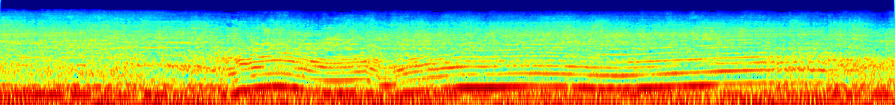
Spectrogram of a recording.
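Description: Drift car's engine revving hard: the pitch climbs, drops sharply about two and a half seconds in, then climbs again and holds high. A steady low drone runs under it.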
